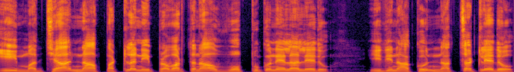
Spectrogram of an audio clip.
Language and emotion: Telugu, angry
